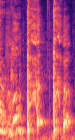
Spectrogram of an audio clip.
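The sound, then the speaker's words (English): Two harsh coughs about half a second apart, with strained, gagging vocal sounds between them, like someone choking and coughing up water. “You start choking, coughing.”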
